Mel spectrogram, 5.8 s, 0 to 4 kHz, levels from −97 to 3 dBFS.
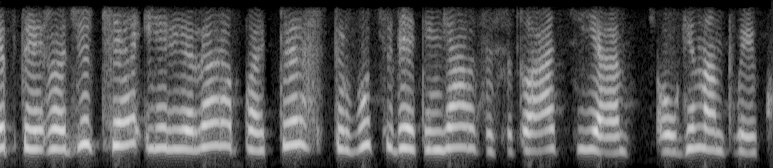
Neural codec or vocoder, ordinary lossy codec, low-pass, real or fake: vocoder, 22.05 kHz, 80 mel bands, WaveNeXt; AAC, 32 kbps; 3.6 kHz; fake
